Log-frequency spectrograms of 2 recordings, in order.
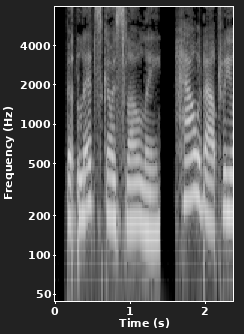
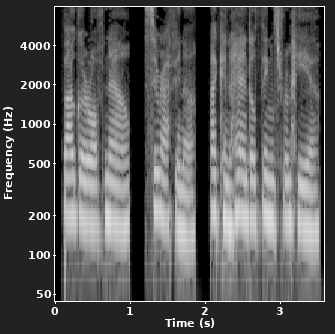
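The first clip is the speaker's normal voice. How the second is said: usual speaking voice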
